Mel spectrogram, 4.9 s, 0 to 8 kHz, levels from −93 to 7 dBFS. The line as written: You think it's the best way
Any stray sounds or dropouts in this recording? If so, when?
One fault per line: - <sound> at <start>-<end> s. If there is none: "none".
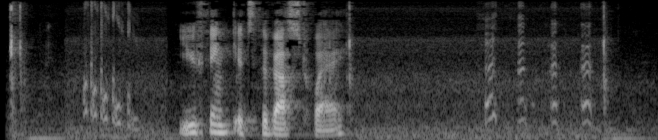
- chirp at 0.6-1.1 s
- laugh at 3.6-4.5 s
